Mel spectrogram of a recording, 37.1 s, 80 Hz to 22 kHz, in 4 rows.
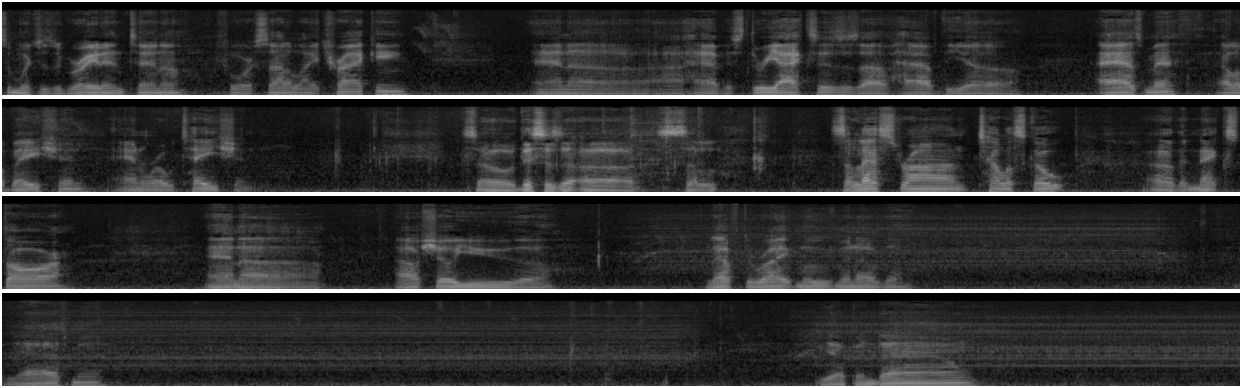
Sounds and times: Speech: 0:00.0 - 0:03.1, 0:04.0 - 0:11.2, 0:12.8 - 0:14.7, 0:15.5 - 0:19.1, 0:20.1 - 0:22.8, 0:23.9 - 0:25.4, 0:27.8 - 0:28.7, 0:34.0 - 0:35.2.

